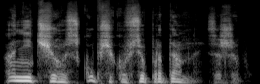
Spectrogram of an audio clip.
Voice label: scav mutter, voice; Escape from Tarkov; scav6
